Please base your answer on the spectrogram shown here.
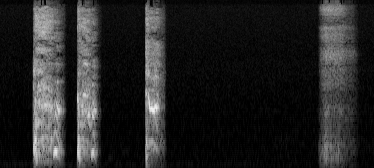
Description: Another one from a a few weeks ago... sorry at some point I cough too loud... :-/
